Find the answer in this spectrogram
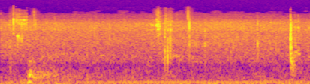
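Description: Footsteps on a paved road, a few steps about a second apart, over a low steady hum.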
